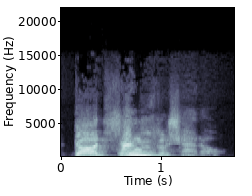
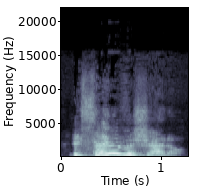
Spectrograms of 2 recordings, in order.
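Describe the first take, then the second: First: "sends" said slowly and weighted; stress on sends. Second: Said in the usual way. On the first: Shown as a demonstration. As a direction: kata "sends" ditekan pelan dan berat, seluruh frasa diperlambat.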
